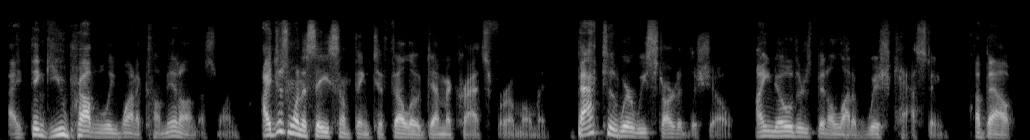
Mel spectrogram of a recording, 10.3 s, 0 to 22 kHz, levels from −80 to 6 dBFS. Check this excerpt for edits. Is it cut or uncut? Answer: uncut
